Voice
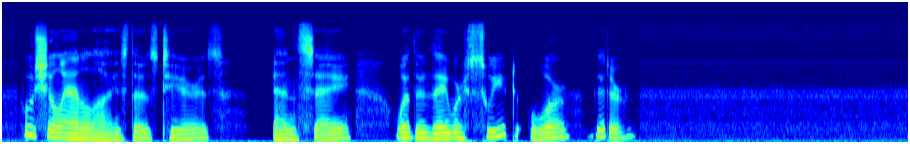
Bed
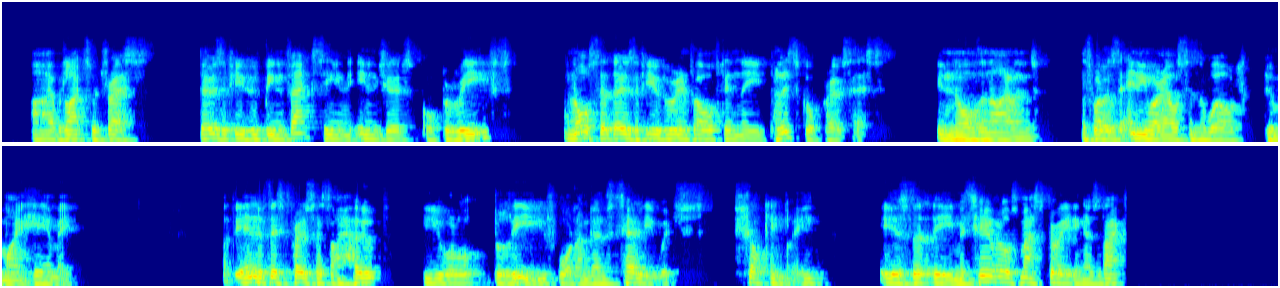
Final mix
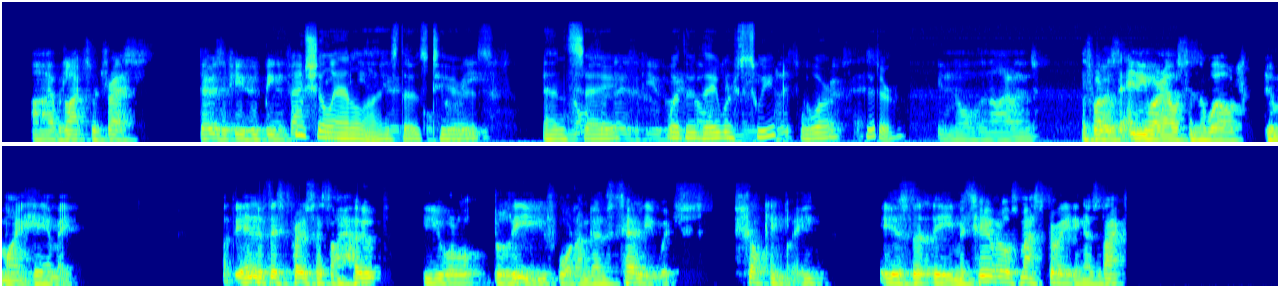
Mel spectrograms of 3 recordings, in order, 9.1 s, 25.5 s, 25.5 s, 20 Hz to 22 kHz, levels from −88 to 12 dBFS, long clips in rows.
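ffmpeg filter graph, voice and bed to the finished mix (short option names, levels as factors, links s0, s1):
-filter_complex "[0:a]adelay=2700,volume=0.841[s0];[1:a]volume=3.55,afade=t=out:st=2.52:d=0.8:silence=0.237137,afade=t=in:st=9.83:d=1.14:silence=0.158489[s1];[s0][s1]amix=inputs=2:normalize=0"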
